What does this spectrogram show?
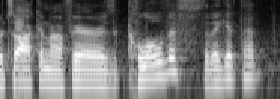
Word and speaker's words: Clovis: So tell us, we were talking off air, is it Clovis? Did I get that pronounced right? Clovis, California, Okay.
